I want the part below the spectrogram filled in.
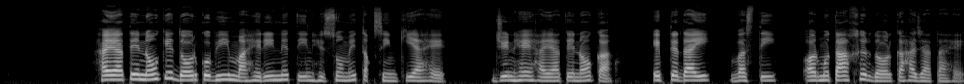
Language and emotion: Urdu, neutral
